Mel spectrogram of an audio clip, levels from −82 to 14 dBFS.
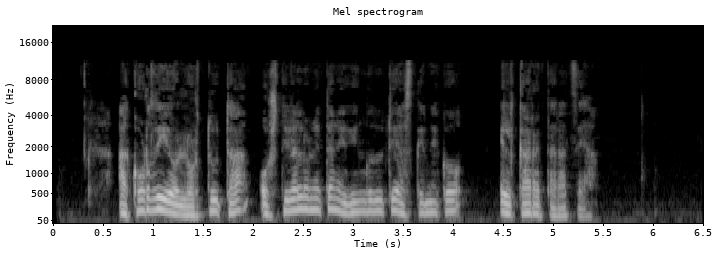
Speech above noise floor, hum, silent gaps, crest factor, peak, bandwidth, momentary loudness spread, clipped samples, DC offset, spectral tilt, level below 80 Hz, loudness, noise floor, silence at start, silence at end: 41 dB; none; none; 16 dB; -4 dBFS; 11.5 kHz; 12 LU; under 0.1%; under 0.1%; -7 dB/octave; -48 dBFS; -19 LUFS; -60 dBFS; 0.55 s; 1.1 s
